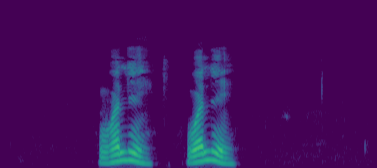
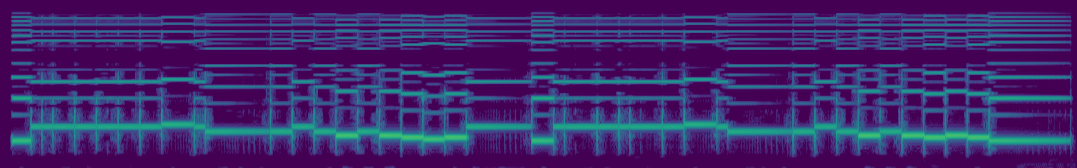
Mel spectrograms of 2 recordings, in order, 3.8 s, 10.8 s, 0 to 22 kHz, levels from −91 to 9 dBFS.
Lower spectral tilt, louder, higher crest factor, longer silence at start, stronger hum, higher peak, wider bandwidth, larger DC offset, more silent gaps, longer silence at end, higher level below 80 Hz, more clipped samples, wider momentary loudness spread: first, -8 dB/octave vs 5.5 dB/octave; about the same, -30 LUFS vs -30 LUFS; first, 20 dB vs 10 dB; first, 1 s vs 0.1 s; neither; first, -14 dBFS vs -20 dBFS; second, 7.2 kHz vs 16 kHz; neither; neither; first, 1.45 s vs 0.05 s; first, -84 dBFS vs under -90 dBFS; neither; first, 14 LU vs 10 LU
